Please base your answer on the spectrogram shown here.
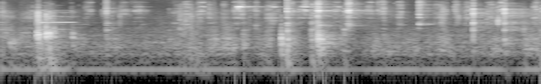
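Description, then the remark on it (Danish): A metal fork scrapes and clinks against the side of a pot, stirring a thick cheese cream thinned with pasta cooking water for spaghetti, in irregular taps, with a low steady hum underneath and no talking. “Jeg bruger en gaffel til det her.”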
